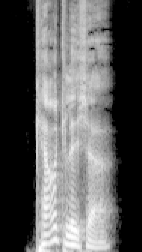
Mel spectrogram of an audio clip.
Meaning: 1. comparative degree of kärglich 2. inflection of kärglich: strong/mixed nominative masculine singular 3. inflection of kärglich: strong genitive/dative feminine singular
- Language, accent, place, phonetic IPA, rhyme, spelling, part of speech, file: German, Germany, Berlin, [ˈkɛʁklɪçɐ], -ɛʁklɪçɐ, kärglicher, adjective, De-kärglicher.ogg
